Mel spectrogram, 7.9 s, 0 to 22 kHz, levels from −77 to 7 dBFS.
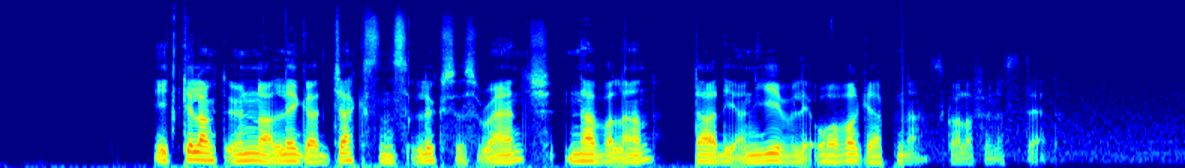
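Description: From 6.01 s to the end, right after "der de angivelige", the speech abruptly turns duller and a little quieter, losing everything above 6.8 kHz, with a new noise floor beneath it. This is likely an input switched to a poorer device mid-recording.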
